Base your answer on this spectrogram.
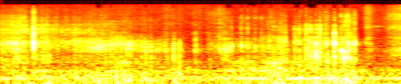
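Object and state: Fabric mesh sneaker scratched.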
